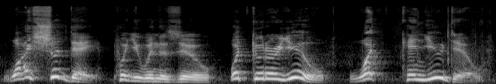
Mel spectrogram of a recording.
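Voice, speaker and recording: A middle-aged man giving an expressive children's storybook read-aloud at home. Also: sits high, a little slow. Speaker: storybook reader. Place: small bright room at home.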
